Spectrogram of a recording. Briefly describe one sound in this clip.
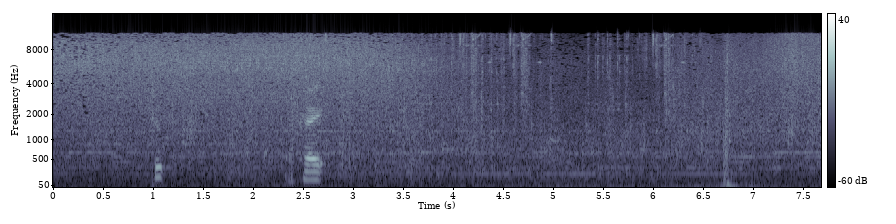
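Steady rain and wind hiss outdoors.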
